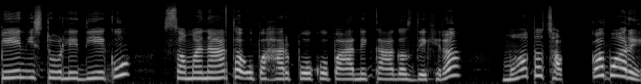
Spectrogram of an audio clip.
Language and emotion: Nepali, surprised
